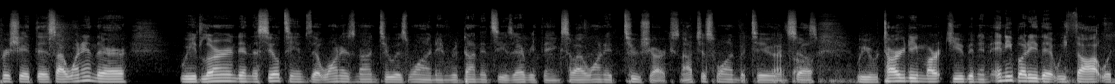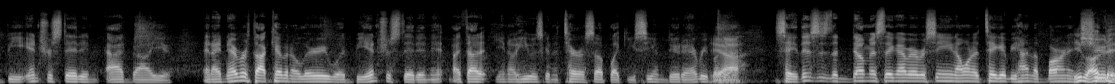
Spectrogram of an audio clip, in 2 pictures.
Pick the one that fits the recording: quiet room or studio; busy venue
busy venue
